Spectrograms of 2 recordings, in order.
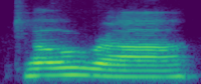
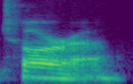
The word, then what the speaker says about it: Torah: difference in pronunciation between torah and torah torah is hebrew torah is sort of english generally the hebrew accent is generally on the last syllable so is you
